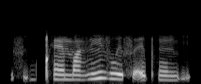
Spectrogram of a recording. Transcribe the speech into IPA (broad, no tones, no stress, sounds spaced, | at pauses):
f ḭ b ǃʰ ɛ̃ m ɑ̃ z ĩ z u ɪ̯ f ɛ̰ ɪ̯ pʰ ũ ŋ ḭ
